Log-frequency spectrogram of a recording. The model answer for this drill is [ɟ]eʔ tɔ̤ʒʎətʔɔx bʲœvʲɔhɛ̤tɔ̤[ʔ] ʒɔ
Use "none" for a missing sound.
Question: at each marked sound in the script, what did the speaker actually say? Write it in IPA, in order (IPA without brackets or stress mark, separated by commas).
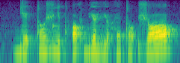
ɟ, ʔ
